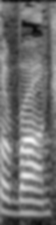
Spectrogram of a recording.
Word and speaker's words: Hebron: But like I said, it's in South Charlotte on South Hebron Street. I don't know how you say it. – South Hebron Street. – Hebron Street. H-E-B-R-O-N. – L-E-B-R-O-N.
